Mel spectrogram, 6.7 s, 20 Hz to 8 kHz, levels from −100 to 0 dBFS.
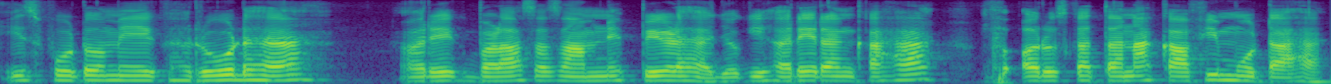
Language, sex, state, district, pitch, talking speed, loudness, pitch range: Hindi, male, Jharkhand, Garhwa, 160 Hz, 225 wpm, -17 LUFS, 150-165 Hz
